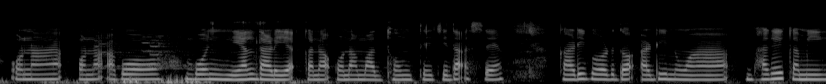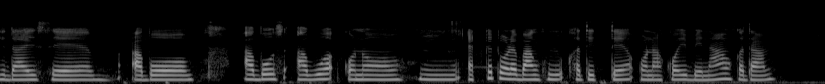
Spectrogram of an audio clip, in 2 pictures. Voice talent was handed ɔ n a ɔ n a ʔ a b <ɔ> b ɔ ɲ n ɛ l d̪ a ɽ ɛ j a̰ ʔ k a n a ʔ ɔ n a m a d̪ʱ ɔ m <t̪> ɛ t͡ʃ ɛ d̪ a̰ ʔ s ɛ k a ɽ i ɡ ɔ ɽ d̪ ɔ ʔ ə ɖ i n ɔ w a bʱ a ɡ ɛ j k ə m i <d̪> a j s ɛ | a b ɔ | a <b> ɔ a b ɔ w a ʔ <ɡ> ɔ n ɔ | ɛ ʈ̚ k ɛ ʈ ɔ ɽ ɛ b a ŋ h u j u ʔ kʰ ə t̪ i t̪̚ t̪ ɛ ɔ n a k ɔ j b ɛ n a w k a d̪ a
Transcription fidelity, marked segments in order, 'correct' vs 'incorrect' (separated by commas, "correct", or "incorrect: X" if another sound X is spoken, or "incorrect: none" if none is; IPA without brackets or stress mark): correct, correct, correct, correct, incorrect: k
